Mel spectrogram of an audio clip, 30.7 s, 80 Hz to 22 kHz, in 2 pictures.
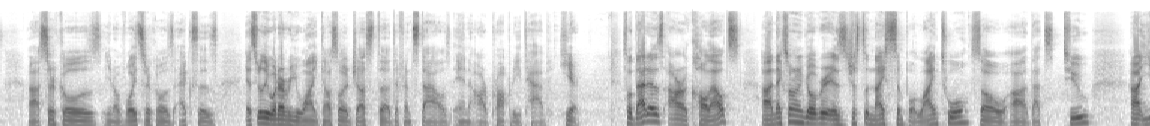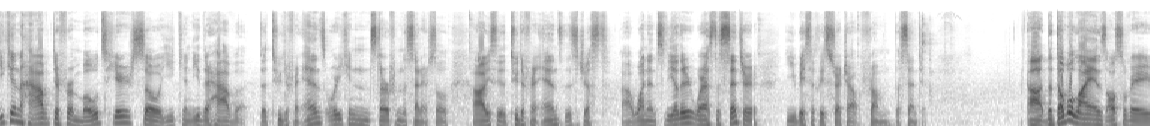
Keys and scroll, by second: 27.7 shift+x.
